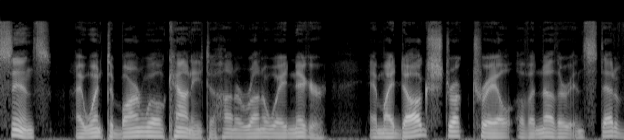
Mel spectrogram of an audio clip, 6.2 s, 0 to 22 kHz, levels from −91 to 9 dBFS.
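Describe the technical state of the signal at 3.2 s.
At 3.2 s the signal is intact, with no audible fault at that moment.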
